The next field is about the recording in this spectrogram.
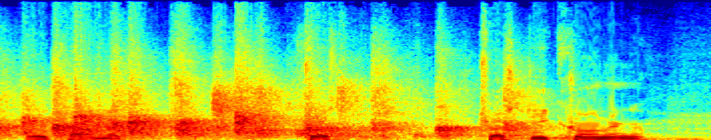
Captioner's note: applause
